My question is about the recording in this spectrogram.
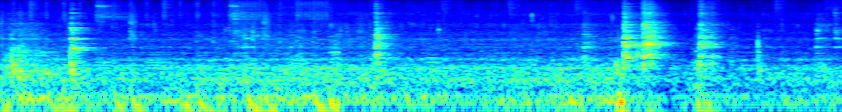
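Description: Food sizzling steadily in pans on a stovetop, while a wooden spatula stirs a steel pot of pasta and knocks against it a few times, loudest near the end.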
